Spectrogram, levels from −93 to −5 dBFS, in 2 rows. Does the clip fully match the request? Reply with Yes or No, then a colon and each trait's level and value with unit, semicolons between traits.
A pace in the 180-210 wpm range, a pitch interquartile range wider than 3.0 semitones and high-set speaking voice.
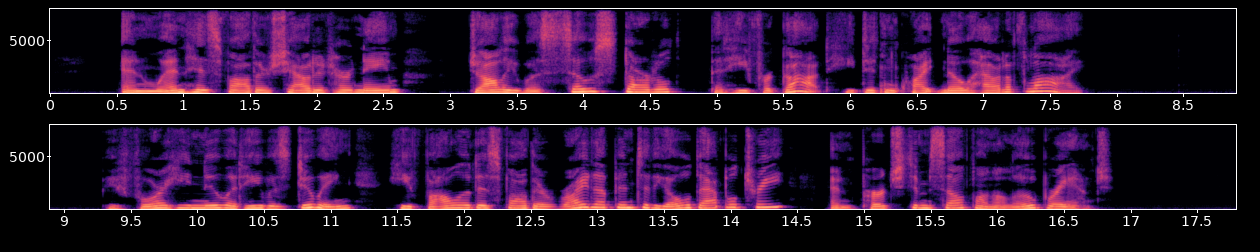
No: average, 155 wpm; average, 4.6 semitones; high, 200 Hz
